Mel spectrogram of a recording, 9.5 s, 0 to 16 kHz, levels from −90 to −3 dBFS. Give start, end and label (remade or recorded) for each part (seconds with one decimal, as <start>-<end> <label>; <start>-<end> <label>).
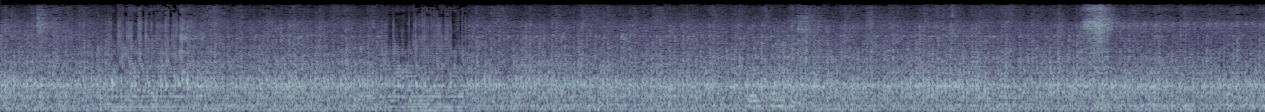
0.0-0.8 recorded; 0.8-1.4 remade; 1.4-2.9 recorded; 2.9-3.5 remade; 3.5-9.5 recorded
